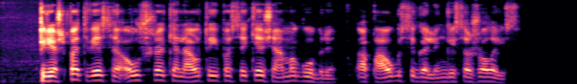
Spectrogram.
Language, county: Lithuanian, Kaunas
